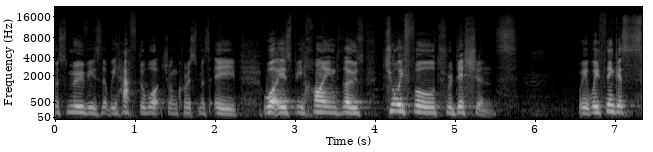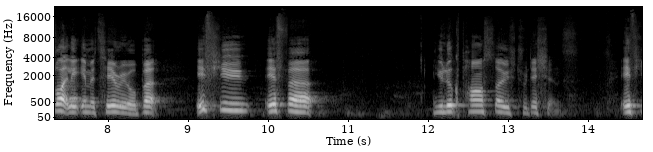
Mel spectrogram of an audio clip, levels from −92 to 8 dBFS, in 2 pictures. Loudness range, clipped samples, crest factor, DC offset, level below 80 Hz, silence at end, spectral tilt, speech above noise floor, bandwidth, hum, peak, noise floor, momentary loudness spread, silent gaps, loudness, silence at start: 6 LU; under 0.1%; 24 dB; under 0.1%; -82 dBFS; 0 s; -6.5 dB/octave; 44 dB; 16.5 kHz; none; -4 dBFS; -71 dBFS; 19 LU; none; -27 LUFS; 0 s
